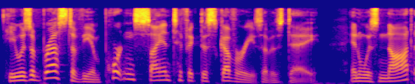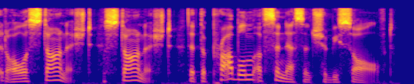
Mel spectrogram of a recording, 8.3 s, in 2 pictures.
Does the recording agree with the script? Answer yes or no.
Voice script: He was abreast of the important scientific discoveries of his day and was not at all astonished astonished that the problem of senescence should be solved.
yes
